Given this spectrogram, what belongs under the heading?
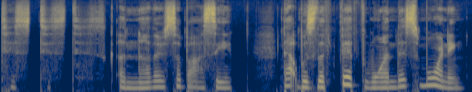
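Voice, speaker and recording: A woman voicing a brooding male creature who mutters to himself in a low, hushed voice over his brew. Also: normal speed, no echo, clean studio sound, natural voice. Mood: muttering.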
